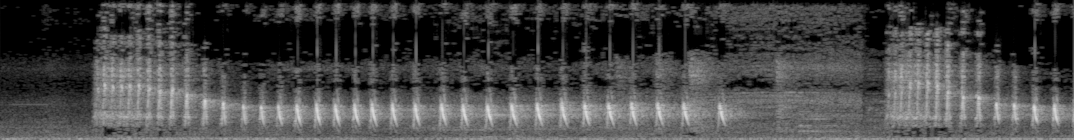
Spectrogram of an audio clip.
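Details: High buzzy note leading into a long run of rapid, evenly spaced chirps, then a pause and another buzz-introduced chirping run, from a vigorously singing songbird recorded for song training.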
